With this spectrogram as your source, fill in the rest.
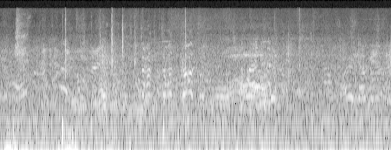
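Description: Young players shout and call out across an open pitch.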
